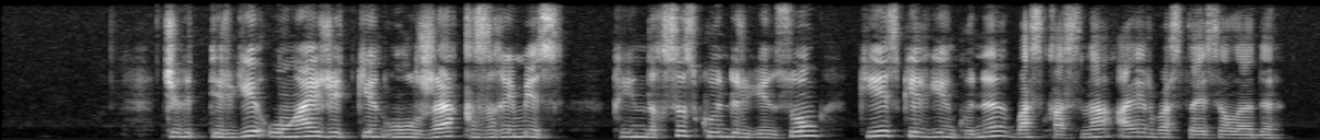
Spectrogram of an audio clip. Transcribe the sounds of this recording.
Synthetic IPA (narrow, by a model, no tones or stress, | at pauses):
ʒɪɡʲɪt̪ːe̞ɾɡʲe̞ʔwʔo̞ɴɑjʒe̞t̪̚kʲe̞nwo̞lˠʒɑqʰəzəqe̞me̞s | qʰijənd̪əqsəzkʲʰɵnd̪ɪɾɡʲe̞nso̞ɴ | kʲʰe̞zkʲʰe̞lɡʲe̞ŋkʲʰʏnɪbɑsqɑsənɑʔɑjəɾbɑst̪ɑjsɑlˠɑd̪ə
